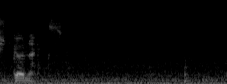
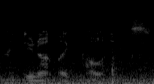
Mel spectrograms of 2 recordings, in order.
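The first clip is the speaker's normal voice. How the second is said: hushed, voiceless complaint; whispered grumble; 6 semitones lower, 12 dB quieter than usual. Acted. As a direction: mutter it so the town won't hear. Grumbling aside to party.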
